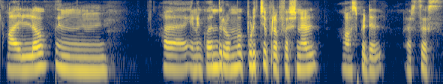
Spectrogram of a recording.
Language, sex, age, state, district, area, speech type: Tamil, female, 18-30, Tamil Nadu, Dharmapuri, rural, spontaneous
